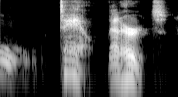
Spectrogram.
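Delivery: slow, softened mock hurt; retold wounded reaction. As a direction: take the blow quietly and slowly.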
